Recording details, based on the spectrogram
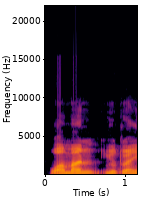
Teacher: ومن، یہاں دیکھیں نون ساکن کے بعد یا ہے، یہاں پر ادغام کریں گے، یعنی نون کا یا میں ادغام کرنا ہے، اس نون کو نہیں پڑھیں گے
